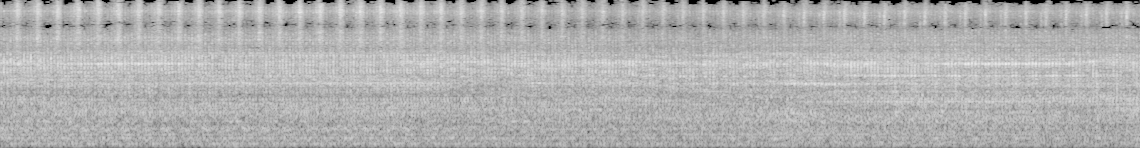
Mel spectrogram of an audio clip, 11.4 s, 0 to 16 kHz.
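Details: Cummins ISX15 diesel at idle with a steady, rapid chuffing pulse of about 2.5 per second: compression is leaking into the exhaust, an internal engine failure.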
